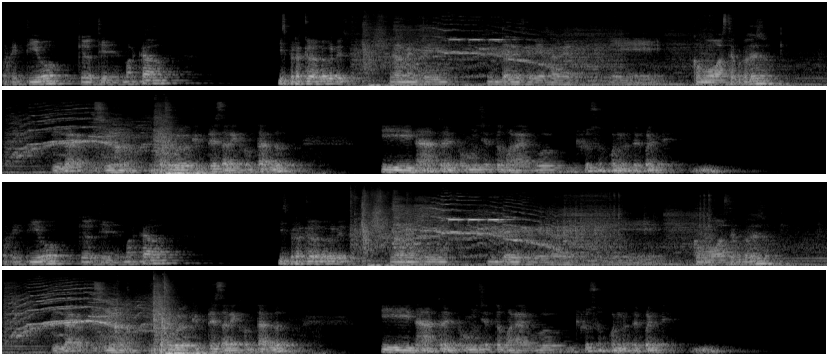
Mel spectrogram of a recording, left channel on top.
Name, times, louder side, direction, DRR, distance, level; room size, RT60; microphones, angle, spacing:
voice 1, 0.0-1.7 2.8-3.5 3.9-4.5 4.8-5.7 6.1-7.7, left 2 dB, 70° left, 4 dB, 0.6 m, -32 dB
Slam / Squeak / Alarm, 3.5-11.4, right 4 dB, 90° right, 0.5 m, -33 dB
voice 2, 8.7-11.3 12.0-14.8 15.1-15.3, equal, 15° right, -3 dB, 1.0 m, -31 dB
3.4 x 2.7 x 2.6 m, 0.64 s
head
